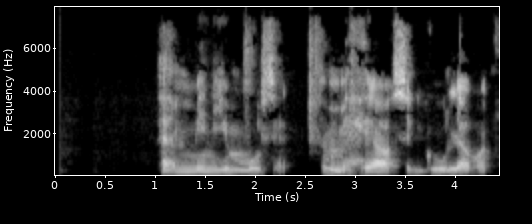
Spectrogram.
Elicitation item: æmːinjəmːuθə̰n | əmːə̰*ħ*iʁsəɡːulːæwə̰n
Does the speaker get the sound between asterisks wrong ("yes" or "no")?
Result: no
